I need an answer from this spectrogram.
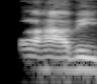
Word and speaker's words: Mojave: major desert is is that how it is pronounced mojave desert yeah yeah it's it's kind of a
